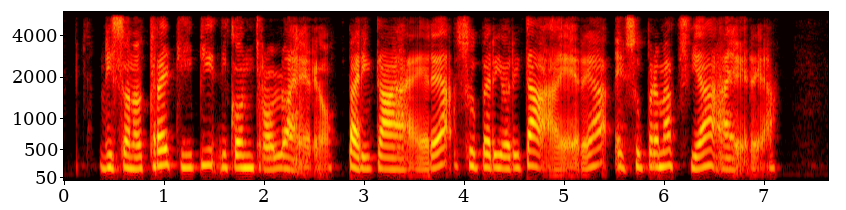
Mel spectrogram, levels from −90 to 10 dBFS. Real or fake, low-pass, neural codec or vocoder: fake; 5.4 kHz; codec, 44.1 kHz, 3.4 kbps, Pupu-Codec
